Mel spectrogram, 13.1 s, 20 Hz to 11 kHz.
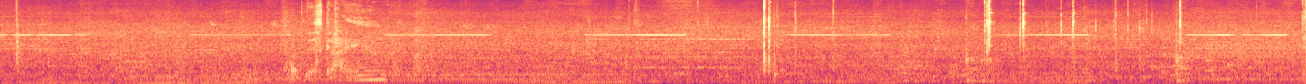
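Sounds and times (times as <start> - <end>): warning alarm beeping: 9.9 - 11.1, 11.7 - 13.0.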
